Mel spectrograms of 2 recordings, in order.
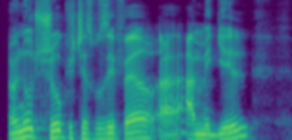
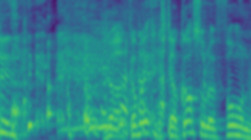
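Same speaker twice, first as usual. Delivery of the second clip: laughing; 9 semitones higher, slower than usual. Real, not acted.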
